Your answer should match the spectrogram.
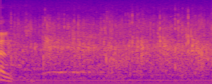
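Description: Congregation clapping, a light scattered applause, over a low steady hum.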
